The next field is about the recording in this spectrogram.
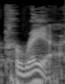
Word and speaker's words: Pereira: What about Pereira? Or Perea, I think actually is how you say that.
